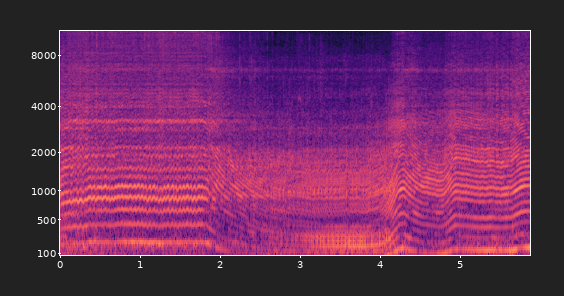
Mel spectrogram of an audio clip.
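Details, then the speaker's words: Gas-powered Rovan Baja 5B 1/5-scale buggy, test run after a crash rebuild with a new differential: buzzy two-stroke holds steady, then dips and climbs cleanly with throttle, no misses. Running normally. "all right guys successful test run everything worked"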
